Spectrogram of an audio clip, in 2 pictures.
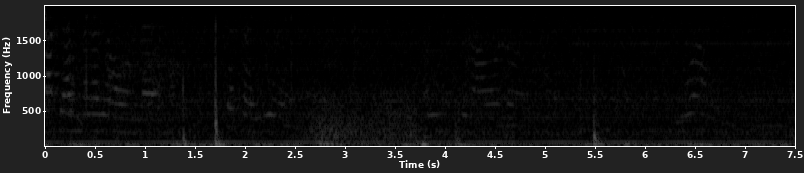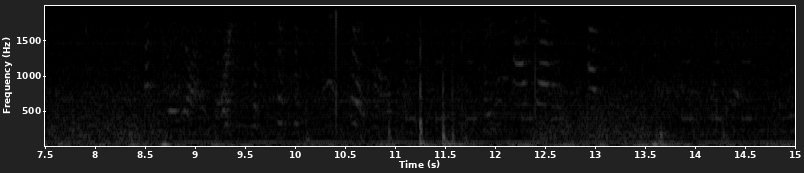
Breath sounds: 2.53-3.72 s: inhalation
7.55-8.73 s: inhalation
12.51-13.69 s: inhalation

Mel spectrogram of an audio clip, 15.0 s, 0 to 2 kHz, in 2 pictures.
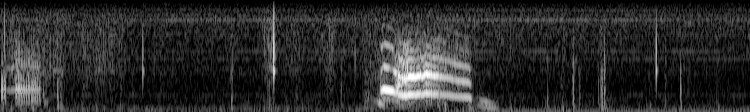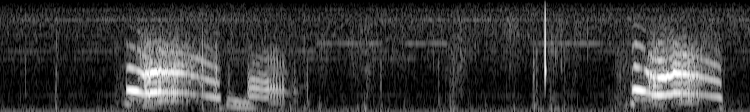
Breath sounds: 3.67-5.04 s: inhalation
3.67-5.04 s: wheeze
8.67-9.92 s: inhalation
8.67-9.92 s: wheeze
9.94-10.56 s: exhalation
9.94-10.56 s: wheeze
13.79-14.86 s: inhalation
13.79-14.86 s: wheeze

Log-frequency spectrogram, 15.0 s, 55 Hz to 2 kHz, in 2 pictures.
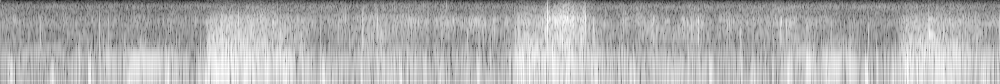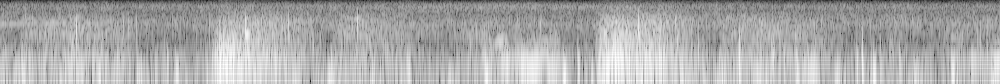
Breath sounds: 1.50-2.40 s: inhalation
2.45-3.21 s: exhalation
3.79-4.57 s: inhalation
3.79-4.57 s: crackles
6.71-7.59 s: inhalation
7.65-8.61 s: exhalation
7.65-8.61 s: crackles
9.05-9.99 s: crackles
9.11-9.98 s: inhalation
10.02-10.89 s: exhalation
11.07-11.79 s: wheeze
11.98-12.89 s: crackles
12.01-12.88 s: inhalation
13.01-13.89 s: exhalation

